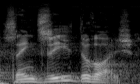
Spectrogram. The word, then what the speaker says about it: Saint-Dié-des-Vosges: Is that pronounced correctly, Councilor Mercier? Saint-Dié-des-Vosges.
